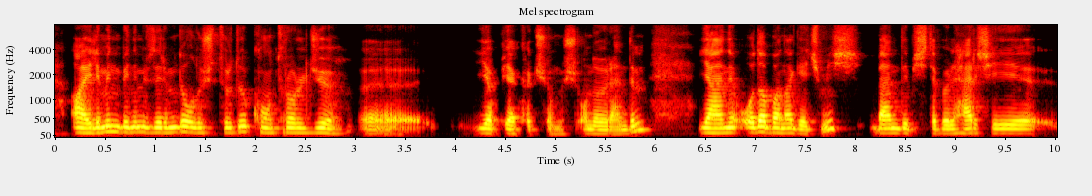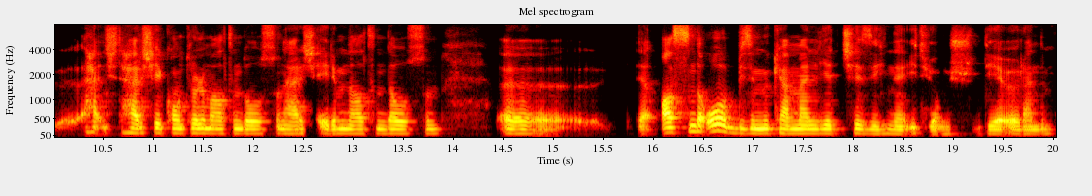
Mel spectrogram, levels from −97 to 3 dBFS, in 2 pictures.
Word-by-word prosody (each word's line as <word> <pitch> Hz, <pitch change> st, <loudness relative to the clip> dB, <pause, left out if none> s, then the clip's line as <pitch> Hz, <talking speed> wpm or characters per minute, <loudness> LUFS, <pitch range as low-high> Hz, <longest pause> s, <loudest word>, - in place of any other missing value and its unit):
ailemin 130 Hz, +4 st, +4 dB
benim 135 Hz, +1 st, +2 dB
üzerimde 130 Hz, +1 st, +2 dB
oluşturduğu 130 Hz, +1 st, 0 dB
kontrolcü, 125 Hz, -2 st, 0 dB, 0.3 s
eee, 480 Hz, -1 st, -3 dB, 0.5 s
yapıya 110 Hz, -2 st, +1 dB
kaçıyormuş, -, -, -8 dB
onu 105 Hz, -1 st, -1 dB
öğrendim. 100 Hz, -, 0 dB, 0.5 s
Yani, 125 Hz, 0 st, +5 dB
o 130 Hz, -, +2 dB
da 145 Hz, -2 st, +8 dB
bana 120 Hz, -2 st, +5 dB
geçmiş. 215 Hz, -, -3 dB
Ben 115 Hz, -1 st, +2 dB
de 120 Hz, -, +1 dB
işte 110 Hz, -, -4 dB
böyle 110 Hz, 0 st, +3 dB
her 115 Hz, 0 st, +1 dB
şeyi, 115 Hz, -1 st, 0 dB, 0.5 s
he -, -, -5 dB
işte 130 Hz, -, -8 dB
her 120 Hz, -2 st, +2 dB
şey 120 Hz, 0 st, -1 dB
kontrolüm 115 Hz, 0 st, -1 dB
altında 110 Hz, 0 st, -2 dB
olsun, 105 Hz, 0 st, -2 dB
her 105 Hz, 0 st, -3 dB
şey -, -, -4 dB
elimin 110 Hz, +1 st, -1 dB
altında 105 Hz, 0 st, -3 dB
olsun, 105 Hz, 0 st, -4 dB, 0.6 s
eee, 105 Hz, -1 st, 0 dB, 1.1 s
e, -, -, -1 dB, 0.2 s
aslında 130 Hz, +5 st, +5 dB
o 160 Hz, -7 st, +6 dB
bizi 110 Hz, 0 st, -1 dB
mükemmeliyetçi 110 Hz, 0 st, 0 dB
zihne 100 Hz, 0 st, -4 dB
itiyormuş -, -, -7 dB
diye -, -, +1 dB
öğrendim. 100 Hz, +1 st, -2 dB
115 Hz, 130 wpm, -23 LUFS, 110-130 Hz, 1.1 s, da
